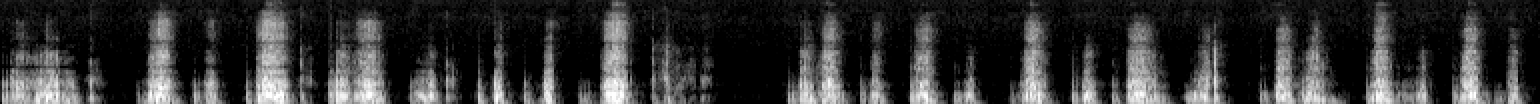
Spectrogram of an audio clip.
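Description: A Brause Cito Fein steel dip pen nib scratches handwriting strokes across a thin flat paper card resting on a wooden desk. Short, papery scratches come in quick bursts, with a brief pause a little before the middle before the writing resumes. The scratching is soft and low-to-mid in tone, with almost no bright edge.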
